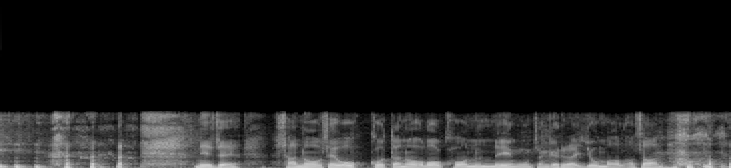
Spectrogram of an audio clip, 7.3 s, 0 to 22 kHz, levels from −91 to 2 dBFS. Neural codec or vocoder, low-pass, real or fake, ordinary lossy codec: none; 7.2 kHz; real; none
